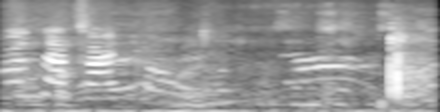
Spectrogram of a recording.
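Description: Children's high voices and crowd chatter, with one sharp snap right at the very end.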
